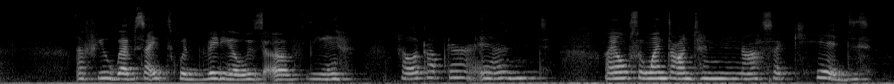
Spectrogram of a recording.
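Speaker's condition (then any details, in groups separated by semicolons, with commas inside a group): Cerebral palsy; Botox then SDR by Dr. Parks for spasms, physio intensive with Beck at 4, poor fine motor; legs affected, cannot walk without support, mainly uses walker, wheelchair use reduced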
